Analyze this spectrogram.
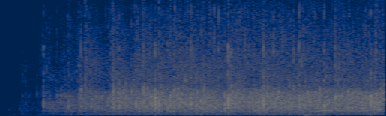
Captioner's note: applause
